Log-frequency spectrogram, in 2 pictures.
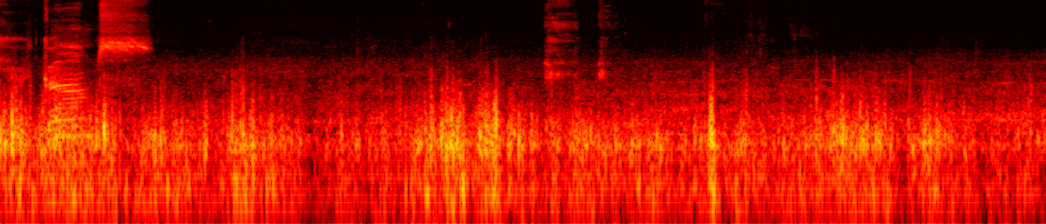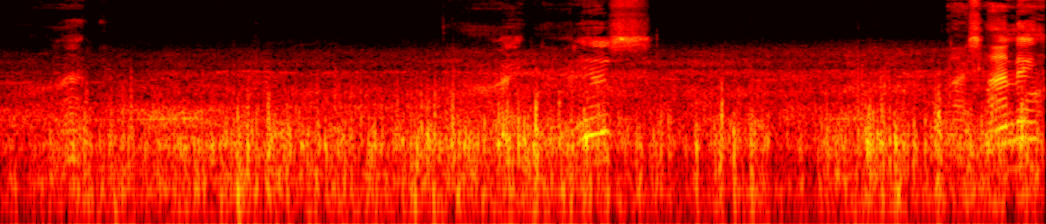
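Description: An aircraft landing at London City Airport, a sustained rumbling roar with wind buffeting the microphone throughout, while people talk over it.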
